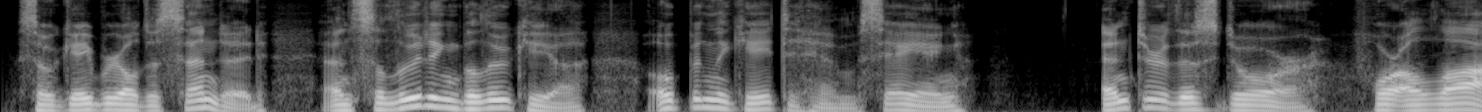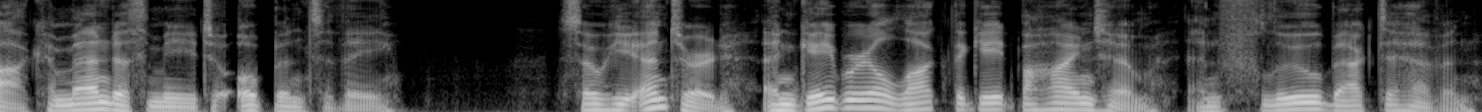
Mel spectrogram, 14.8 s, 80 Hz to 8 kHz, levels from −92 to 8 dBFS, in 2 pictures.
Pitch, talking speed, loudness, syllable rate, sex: 110 Hz, 155 wpm, -18 LUFS, 4.7 syllables/s, male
